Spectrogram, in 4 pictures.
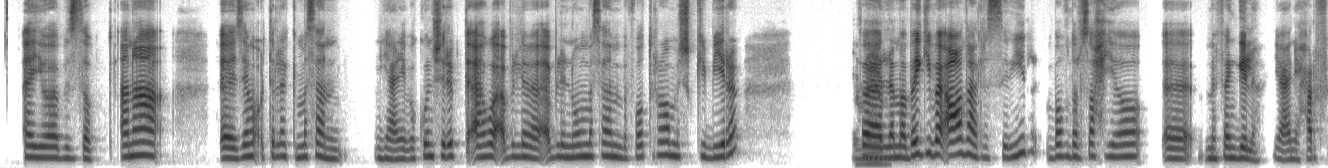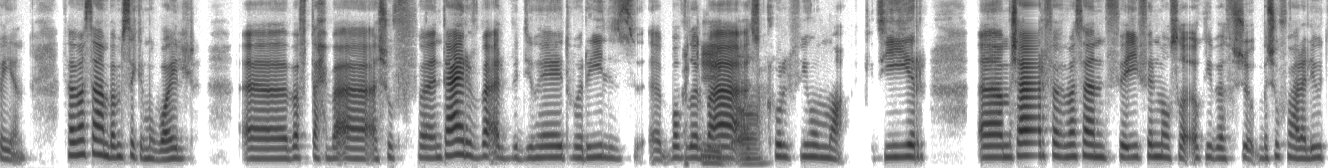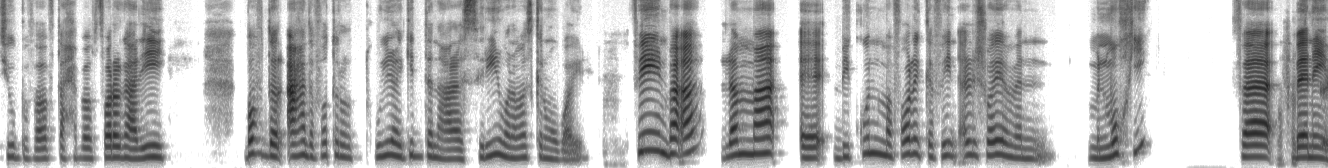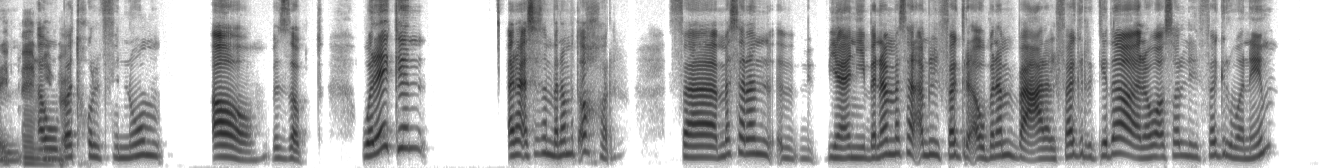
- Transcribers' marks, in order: in English: "reels"; in English: "أسكرول"
- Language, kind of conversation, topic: Arabic, advice, إزاي القهوة أو الكحول بيأثروا على نومي وبيخلّوني أصحى متقطع بالليل؟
